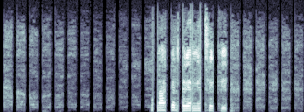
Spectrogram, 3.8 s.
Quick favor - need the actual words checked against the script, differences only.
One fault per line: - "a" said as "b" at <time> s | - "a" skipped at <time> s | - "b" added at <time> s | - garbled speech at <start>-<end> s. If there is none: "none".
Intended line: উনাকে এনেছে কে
- "ধরে" added at 2.2 s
